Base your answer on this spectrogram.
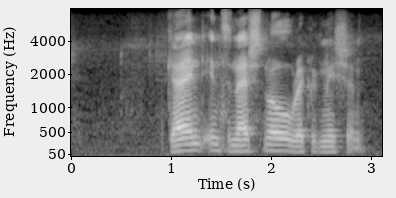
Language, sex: English, male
